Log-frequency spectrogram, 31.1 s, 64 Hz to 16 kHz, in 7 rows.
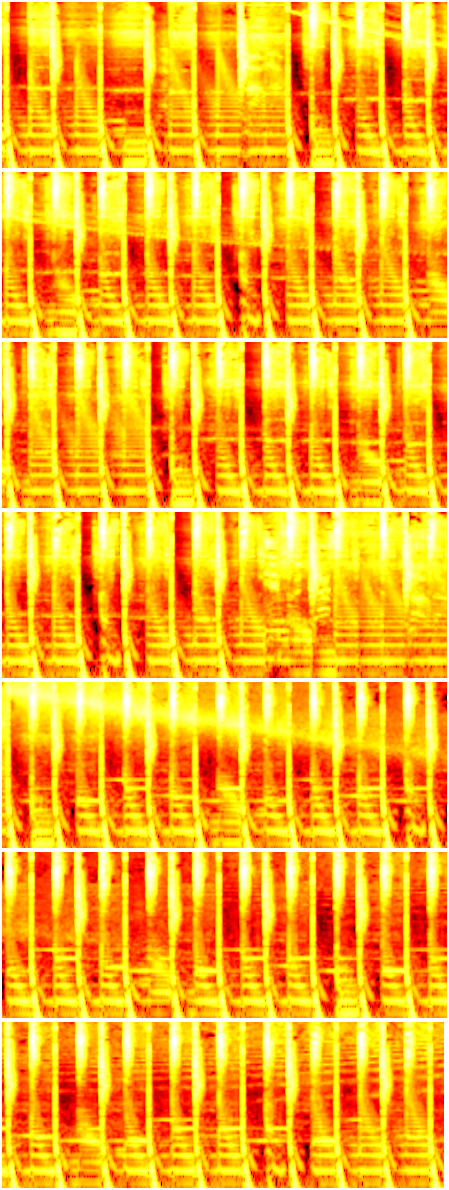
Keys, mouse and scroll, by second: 0.1 click, 0.8 shift+Tab, 0.9-2.9 typing, 2.9 Tab, 3.6 Tab, 4.3 click, 4.7 Tab, 5.9 click, 6.0 Tab, 6.4-9.2 typing, 7.6 Tab, 9.2 Tab, 9.7 click, 9.8 Tab, 11.1 click, 11.2 Tab, 11.5 alt+click, 13.8 alt+click, 14.2 Tab, 16.5 scroll, 16.5 scroll down 1, 17.2 scroll up 1, 17.7-18.0 scroll, 18.1 click, 18.1 Tab, 18.5 click, 18.6 Tab, 18.9-20.0 typing, 20.1 Tab, 21.7 click, 23.2 click, 23.9 click, 24.7 click, 24.8 Tab, 25.5 click, 26.5 click, 27.9 click, 28.0 Tab.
